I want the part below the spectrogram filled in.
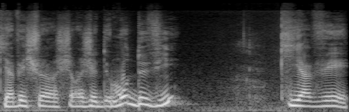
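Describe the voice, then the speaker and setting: Speaking at a very slow pace, a man has a fairly high pitch and ordinary pitch variation. His voice is somewhat breathy. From Lubumbashi, Democratic Republic of the Congo. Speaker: lawyer. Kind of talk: interview answer.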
